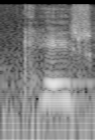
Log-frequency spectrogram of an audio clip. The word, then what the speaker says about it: Kees: that as mentioned it's my name is spelled funny but it's just pronounced case that's the Dutch spelling I blame my parents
